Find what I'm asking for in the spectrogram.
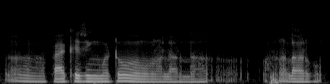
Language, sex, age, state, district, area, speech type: Tamil, male, 18-30, Tamil Nadu, Nagapattinam, rural, spontaneous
